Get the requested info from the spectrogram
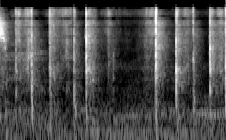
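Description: A deck of oracle cards being handled and flipped through in the hands, the cards giving a string of sharp, irregular snaps and clicks.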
